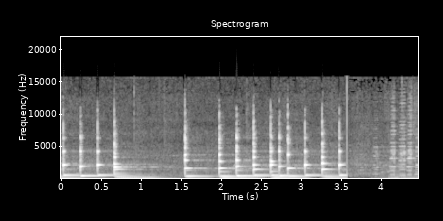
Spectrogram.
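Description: Marimba-like phone ringtone melody: a short phrase of struck notes, played twice with a brief break between.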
